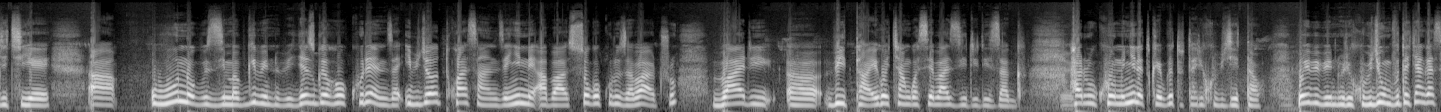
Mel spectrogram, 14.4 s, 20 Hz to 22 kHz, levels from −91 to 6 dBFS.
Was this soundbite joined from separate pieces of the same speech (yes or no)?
no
